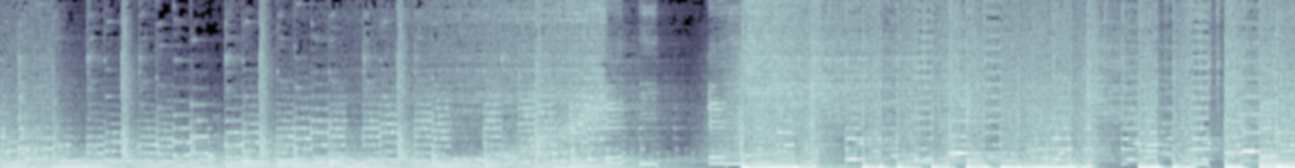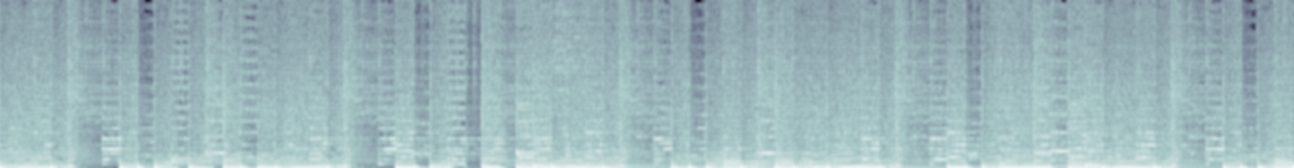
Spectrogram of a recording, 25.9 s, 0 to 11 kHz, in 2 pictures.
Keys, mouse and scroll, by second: 6.8-12.5 drag, 16.1 click, 18.8 click, 18.8-25.8 drag.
